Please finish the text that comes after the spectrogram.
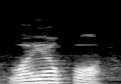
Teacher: قاف کے اوپر جزم ہے لیکن قلقلہ کریں گے، اس کو باؤنس کریں گے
